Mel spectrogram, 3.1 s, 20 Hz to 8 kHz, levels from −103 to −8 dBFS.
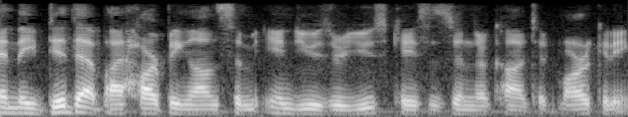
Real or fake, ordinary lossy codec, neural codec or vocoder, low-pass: real; MP3, 64 kbps; none; 7.2 kHz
